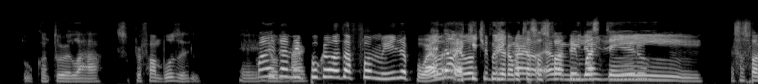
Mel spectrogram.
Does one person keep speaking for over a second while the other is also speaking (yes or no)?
yes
